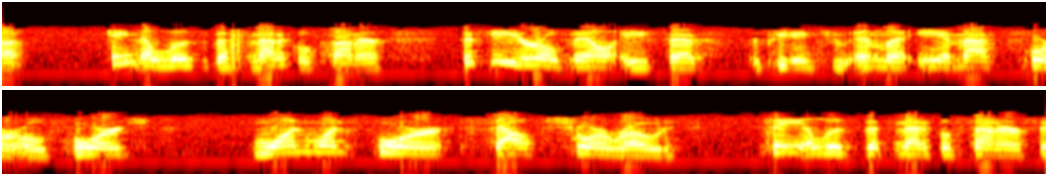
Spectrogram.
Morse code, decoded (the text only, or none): none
